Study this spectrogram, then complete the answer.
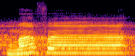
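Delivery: ما flowing into a long-held فا; gentle, without jerk. Shown as a demonstration. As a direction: ease into فا and stretch it slowly. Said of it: "پورا پہلے کھینچو آرام سے". (ما فا آرام سے، کھینچ کر)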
